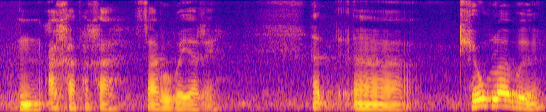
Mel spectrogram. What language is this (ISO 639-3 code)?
brx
